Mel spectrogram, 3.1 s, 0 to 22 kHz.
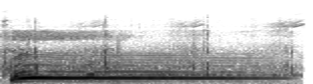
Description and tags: LACOUR Lena LPCIM 2018 nature
To make this sound I recorded on my phone the sound of a lady who walks in the heel on the street, and my brother who screams. Then I assembled the two sounds on the software. I changed the pace of the lady's sound in the heel, slowing it down. I changed the sound of my brother by making it more serious, and adding the effect "delay" and an echo.
ambiance, nature, street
